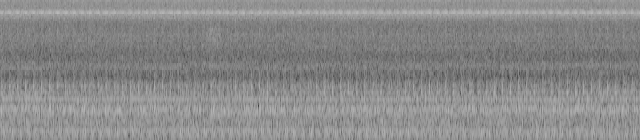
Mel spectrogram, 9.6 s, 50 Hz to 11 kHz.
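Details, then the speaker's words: Hotpoint WD640G Aquarius+ Super Silent washer dryer with an inverter motor and 1400rpm spin, standing on a possibly slanted concrete floor: the high-speed spin hums steadily with no thumping, banging or rumble. Well balanced, normal. "that's awesome very stable though I'm telling you that was on balance but machines are quite stable"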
